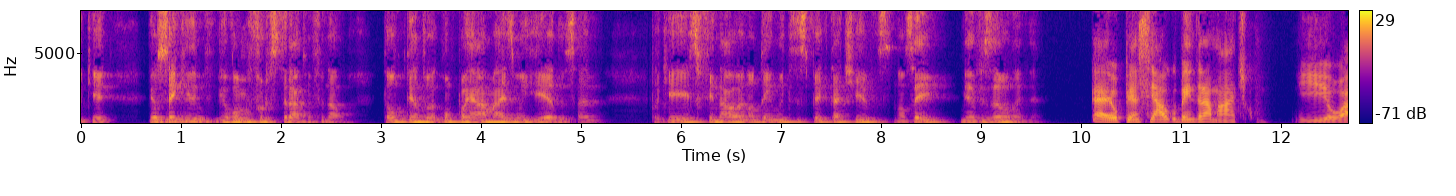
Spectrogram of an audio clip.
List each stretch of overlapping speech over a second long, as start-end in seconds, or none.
none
